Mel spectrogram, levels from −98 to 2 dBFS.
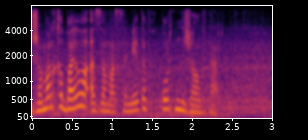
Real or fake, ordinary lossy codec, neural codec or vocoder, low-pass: real; none; none; 7.2 kHz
